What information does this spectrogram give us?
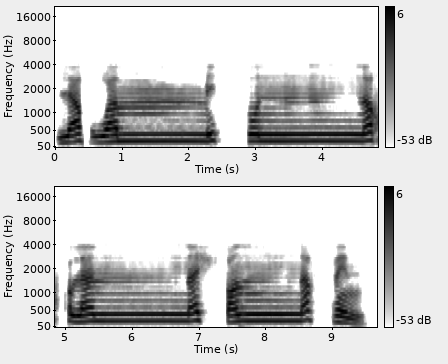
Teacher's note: you have a tanween followed by a meme, you merge them together with the gunna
